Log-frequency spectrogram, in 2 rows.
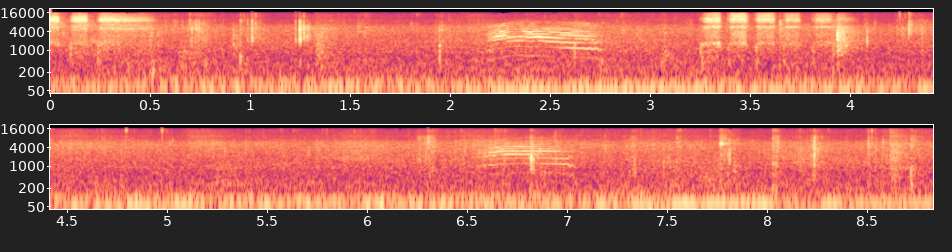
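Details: Domestic cat alone on a rainy day, meowing for food: two short harmonic meows with a wavering pitch, at about 2.5 and 7 seconds, over steady rain hiss with clicking drips.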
